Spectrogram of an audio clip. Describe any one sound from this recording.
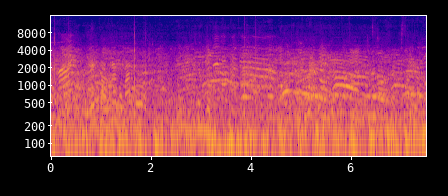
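A crowd of men and women shouts and chants loudly nearby, in a large echoing hall.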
